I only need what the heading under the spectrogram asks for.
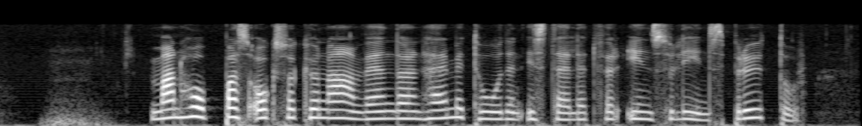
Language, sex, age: Swedish, female, 52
